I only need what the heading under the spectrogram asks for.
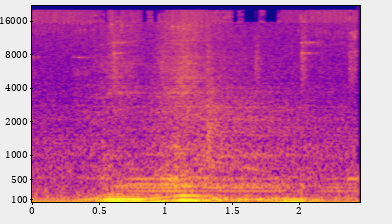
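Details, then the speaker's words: Engine not yet warmed up, after regapping spark plugs and installing HKS Circle Earth grounds, starting faster; throttle blip rises smoothly and returns to even idle, no misfire, slight popping at rear blamed on cold engine; normal revving. "i mean the engine hasn't been uh warmed up yet so that's probably what that is and everything is good with the grounds i think as well yeah so i think everything sounds pretty good guys"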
